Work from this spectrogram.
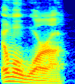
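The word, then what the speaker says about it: Illawarra: Ilawara. Okay. Ilawa. Thank you. K is pronounced cans.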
